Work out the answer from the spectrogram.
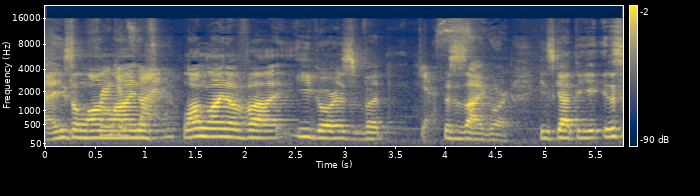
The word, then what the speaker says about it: Igor: It's pronounced Igor. It's not Igor, it's Igor.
